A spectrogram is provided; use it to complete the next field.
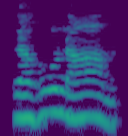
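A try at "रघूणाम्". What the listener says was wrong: நீங்க தீர்க்கமே நீட்டவே மாட்டேன். ரகுணாம் ரகுணாம் இல்ல ரகுணாம்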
